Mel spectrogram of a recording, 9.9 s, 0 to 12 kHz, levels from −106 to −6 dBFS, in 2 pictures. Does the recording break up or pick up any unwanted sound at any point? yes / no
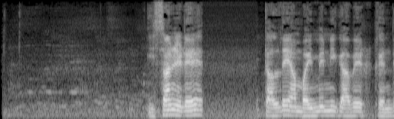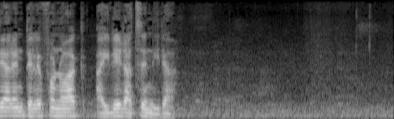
no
